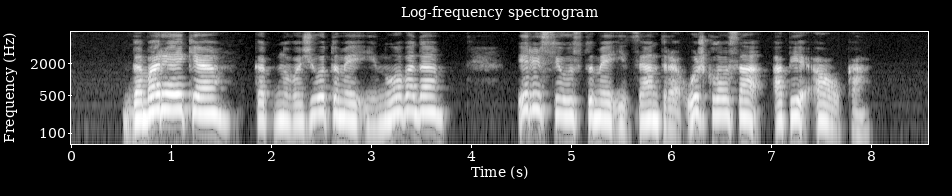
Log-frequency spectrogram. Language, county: Lithuanian, Marijampolė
